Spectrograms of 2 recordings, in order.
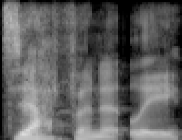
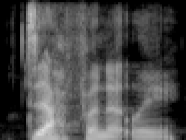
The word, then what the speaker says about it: definitely: when we think about how does it sound to you if we say definitely or you know itely whereas if we say definitely we're hitting that first syllable definitely and then no matter how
